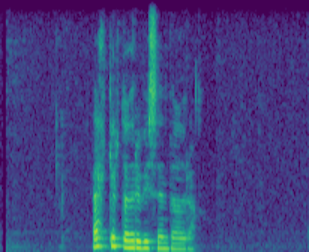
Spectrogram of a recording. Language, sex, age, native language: Icelandic, female, 50-59, Icelandic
